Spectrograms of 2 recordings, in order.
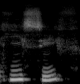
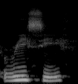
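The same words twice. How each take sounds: First: The name begins with an H-like sound. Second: The name begins with an R sound. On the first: This is how local speakers say it. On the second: This is how it looks from the spelling.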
